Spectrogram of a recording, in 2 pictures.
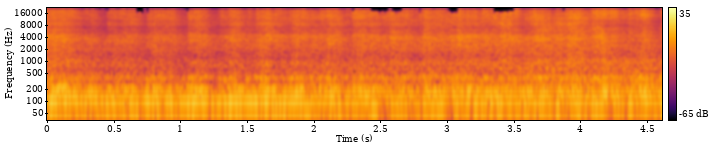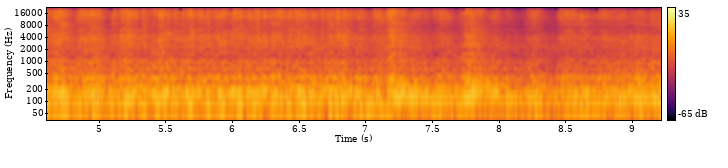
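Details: Aluminium-bodied Cobra V8 idling in a garage after first start in two months, fired right up: deep, steady burble with an even beat and no knocks or misses; healthy idle.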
